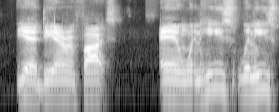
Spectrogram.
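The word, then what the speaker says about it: De'Aaron Fox: It's contagious to It looked like um um Aaron Fox. Dear, how do you say his name? Yeah, De'aran Fox.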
